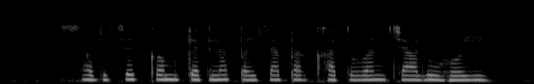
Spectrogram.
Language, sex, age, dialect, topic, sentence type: Magahi, female, 18-24, Western, banking, question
